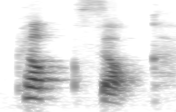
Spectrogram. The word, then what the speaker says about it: PIQSIQ: of your group so if you think about rhyming it with milk silk mm-hmm so think of that when you say pill silk silk there you go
